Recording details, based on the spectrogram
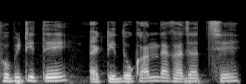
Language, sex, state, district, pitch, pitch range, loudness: Bengali, male, West Bengal, Cooch Behar, 155 Hz, 140-165 Hz, -15 LUFS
